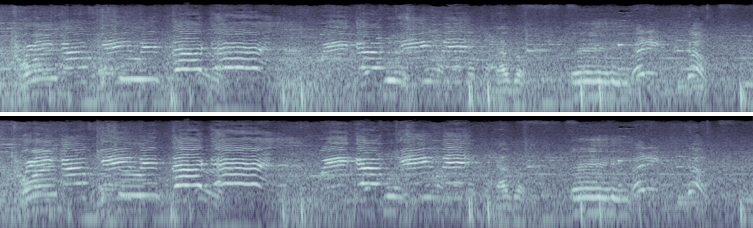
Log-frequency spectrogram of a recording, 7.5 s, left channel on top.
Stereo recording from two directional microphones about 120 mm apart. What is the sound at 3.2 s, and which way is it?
Music, 15° right (ahead or behind).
